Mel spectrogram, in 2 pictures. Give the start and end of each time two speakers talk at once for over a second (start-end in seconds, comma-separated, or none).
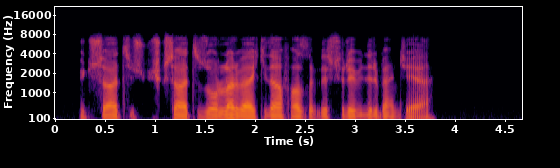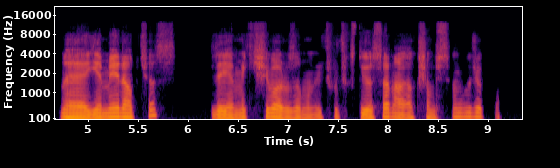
none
